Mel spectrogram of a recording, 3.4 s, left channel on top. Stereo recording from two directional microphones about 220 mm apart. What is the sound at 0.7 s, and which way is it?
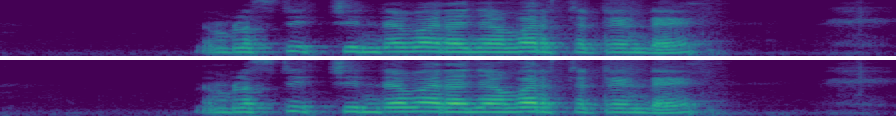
A woman's voice, 20° right (ahead or behind).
